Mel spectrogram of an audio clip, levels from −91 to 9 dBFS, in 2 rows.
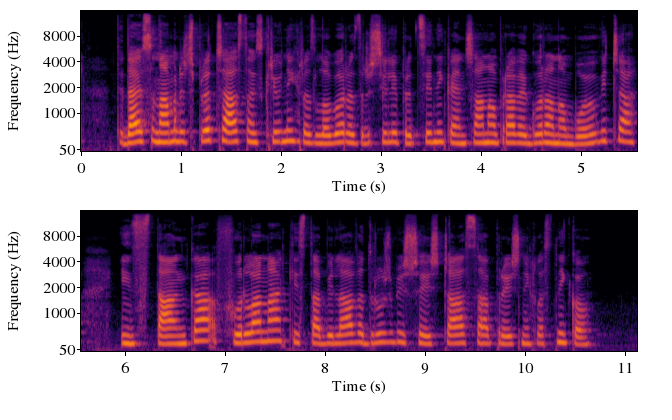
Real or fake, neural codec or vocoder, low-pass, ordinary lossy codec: fake; vocoder, 44.1 kHz, 128 mel bands, Pupu-Vocoder; 14.4 kHz; none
